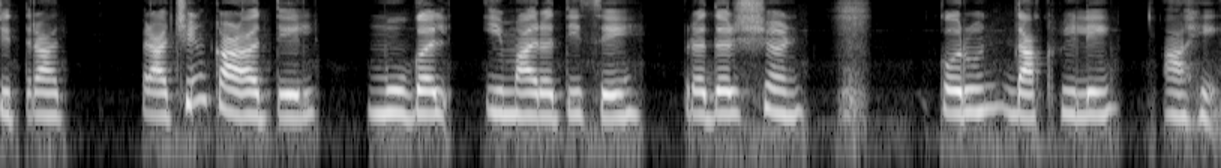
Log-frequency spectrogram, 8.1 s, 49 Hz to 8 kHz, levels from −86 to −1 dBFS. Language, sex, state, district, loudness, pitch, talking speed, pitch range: Marathi, female, Maharashtra, Solapur, -17 LUFS, 245 Hz, 65 wpm, 235-255 Hz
